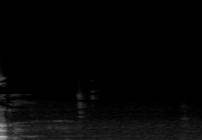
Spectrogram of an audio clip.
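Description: A man's voice trails off at the very start, then near silence in a quiet room, broken by a few faint clicks about two thirds of a second in.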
